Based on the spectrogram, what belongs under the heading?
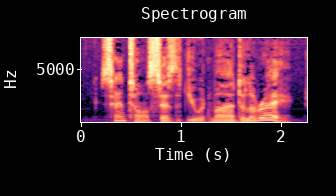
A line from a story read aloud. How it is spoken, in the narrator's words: said quietly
